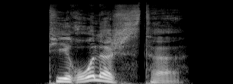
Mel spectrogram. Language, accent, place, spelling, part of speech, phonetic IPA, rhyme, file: German, Germany, Berlin, tirolischste, adjective, [tiˈʁoːlɪʃstə], -oːlɪʃstə, De-tirolischste.ogg
- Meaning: inflection of tirolisch: 1. strong/mixed nominative/accusative feminine singular superlative degree 2. strong nominative/accusative plural superlative degree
